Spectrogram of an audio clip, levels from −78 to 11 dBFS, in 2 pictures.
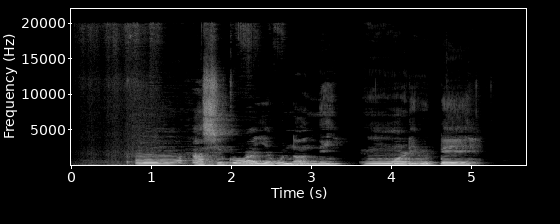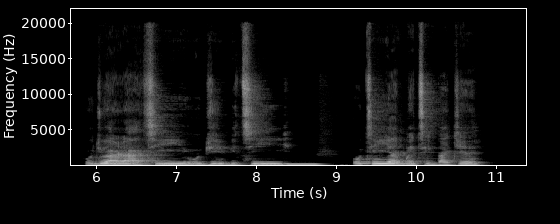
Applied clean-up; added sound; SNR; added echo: classical method log-MMSE.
